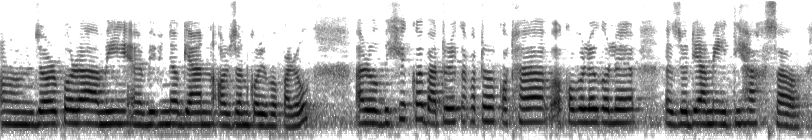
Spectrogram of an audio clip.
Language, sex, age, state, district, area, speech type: Assamese, female, 18-30, Assam, Goalpara, urban, spontaneous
